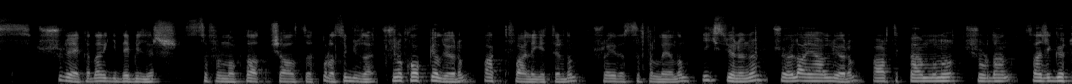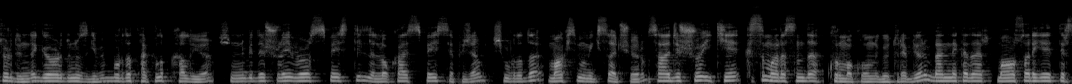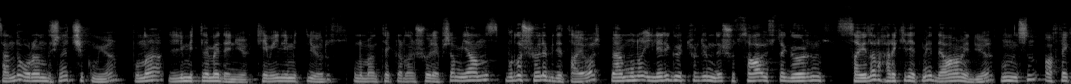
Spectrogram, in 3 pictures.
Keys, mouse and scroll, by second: 2.2 click, 3.1 BackSpace, 3.7 ctrl+click, 5.8-7.4 drag, 9.6 t, 10.1 t, 13.4-14.5 drag, 16.7 click, 25.2-32.1 drag.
